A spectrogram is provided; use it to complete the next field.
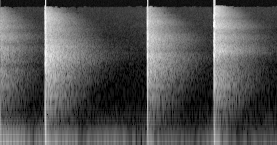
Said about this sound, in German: Und im ersten Moment dachte ich mir, okay, sie klatschen einfach ist als schon als Applaus für unsere schöne neue Wohnung. Aber... natürlich wusste ich es besser und ich dachte mir, okay, sie klatschen bestimmt, um diesen Hund zurechtzuweisen,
